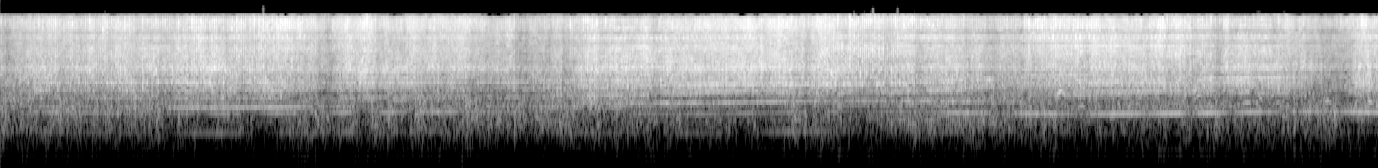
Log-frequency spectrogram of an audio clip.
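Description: A model helicopter's engine whines steadily overhead.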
